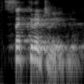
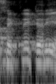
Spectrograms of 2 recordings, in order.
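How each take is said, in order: First: "secretary" as sec-re-tree; correct three-syllable pronunciation. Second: "secretary" as sec-re-ta-ry, four syllables; spelling-based pronunciation. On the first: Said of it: "It is". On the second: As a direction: sound the "a" in "secretary", as written. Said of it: "It is not secretary, actually". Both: Shown as a demonstration.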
